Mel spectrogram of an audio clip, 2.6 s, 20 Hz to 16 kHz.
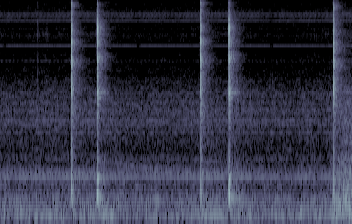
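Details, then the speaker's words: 12V relay in an Arduino appliance-control demo, coil energized and released: crisp click pairs about once a second as the contact moves from normally closed to normally open and springs back. Normal relay switching. "ये देखें, ये है relay work कर रही है। Normally close से normally open की तरफ जाके ये जुड़ रही है।"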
